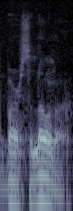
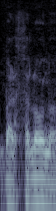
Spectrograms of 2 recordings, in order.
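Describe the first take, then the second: First: It is said in a typical English accent. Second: It is said in a local Spanish-like way. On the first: Most English speakers say it this way. "most English people they say Barcelona" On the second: The speaker picked it up while living there. "that is how I say Barcelona now in in English"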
